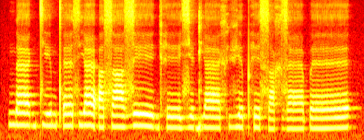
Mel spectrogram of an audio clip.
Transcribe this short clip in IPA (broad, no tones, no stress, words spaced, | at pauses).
næːɡtʲeːmtʼɛːsjæ ʔasaːzeːɡ heːzʲɛɡ jæːxvʲɛ pʰes axzæːpɛː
